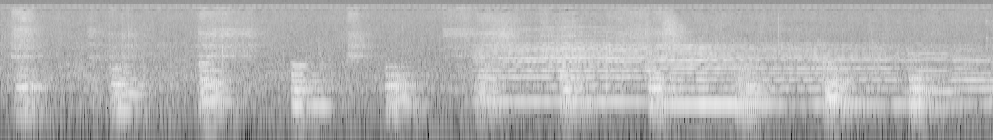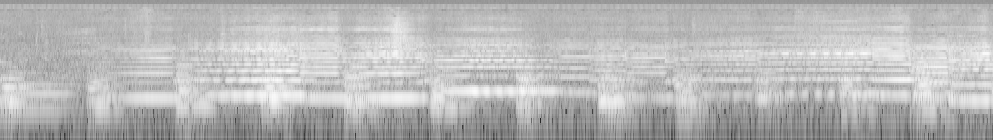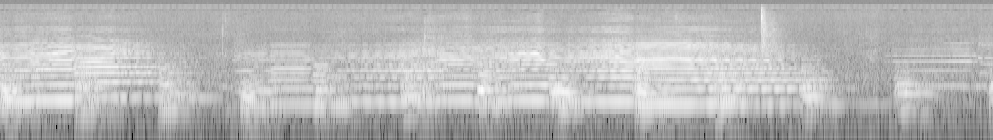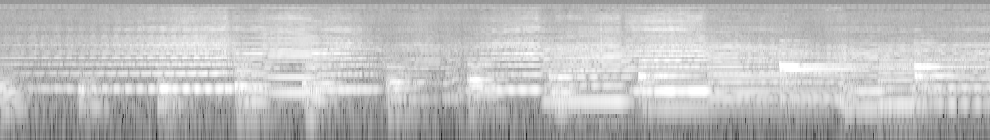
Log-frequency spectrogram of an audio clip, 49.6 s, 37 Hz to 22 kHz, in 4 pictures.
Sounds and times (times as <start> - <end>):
Cello: 0.0 - 49.6.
